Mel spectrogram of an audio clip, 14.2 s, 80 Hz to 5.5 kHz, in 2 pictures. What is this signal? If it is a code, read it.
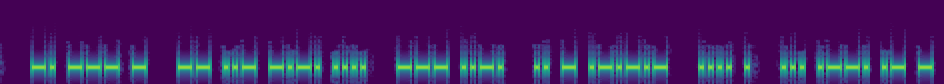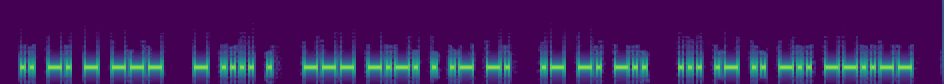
Morse code, heard as a keyed tone, about 37 wpm, 600 Hz. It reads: NOT MUCH OF IT. HE SPAT INTO THE OCEAN AND SAID,
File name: the old man and the sea 2 35wpm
